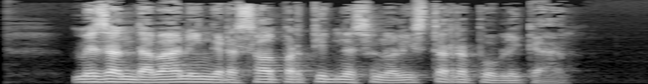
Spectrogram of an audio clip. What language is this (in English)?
Catalan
